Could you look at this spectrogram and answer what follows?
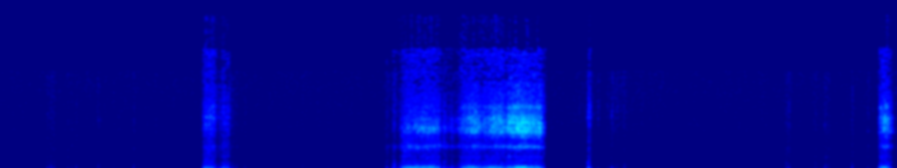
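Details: Snoring in a sleeping Jack/terminator mix dog that has snored since a few months old: irregular low rumbling snores, including one long noisy snore, with quiet gaps between.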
